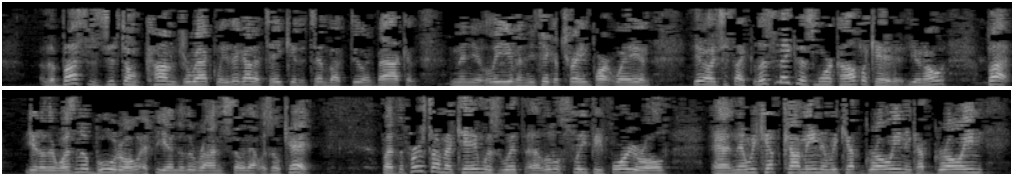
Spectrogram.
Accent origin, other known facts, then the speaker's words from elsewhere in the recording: Whittier, California, United States; born there; I was born in Whittier, California, in the LA area.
